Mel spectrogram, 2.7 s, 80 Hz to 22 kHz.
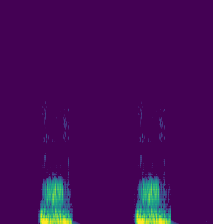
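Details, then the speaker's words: Holosystolic murmur of mitral regurgitation: low rumbling flat-intensity murmur starting at S1 and filling systole, best heard at the apex radiating to the left axilla. "the murmur starts at S1 when the AV valves close and maintains the same intensity for the entire duration of"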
